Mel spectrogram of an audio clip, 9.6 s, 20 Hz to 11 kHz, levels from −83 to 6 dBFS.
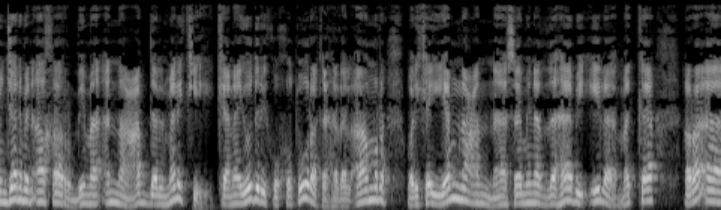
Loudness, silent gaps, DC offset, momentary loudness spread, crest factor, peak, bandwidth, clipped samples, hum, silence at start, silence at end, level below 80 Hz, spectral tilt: -21 LUFS; none; under 0.1%; 6 LU; 16 dB; -4 dBFS; 10.5 kHz; under 0.1%; none; 0 s; 0 s; -60 dBFS; -5.5 dB/octave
